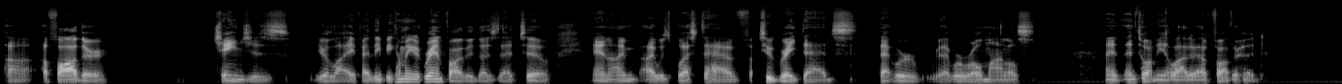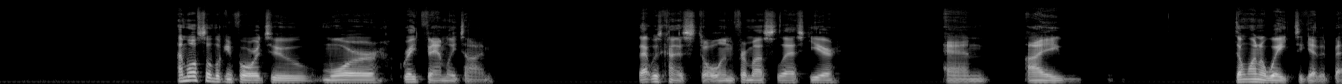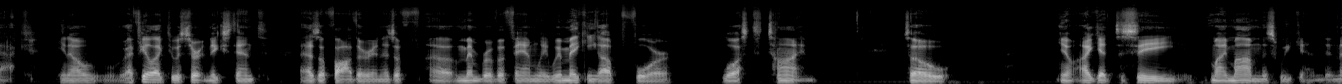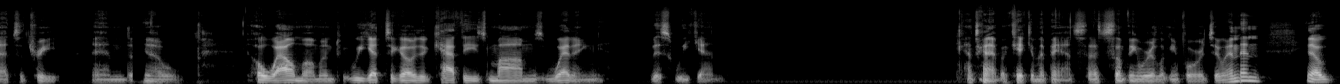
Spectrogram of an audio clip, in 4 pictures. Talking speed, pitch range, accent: 160 wpm, 80-115 Hz, American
